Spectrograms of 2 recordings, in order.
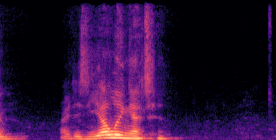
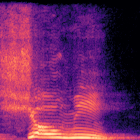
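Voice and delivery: loud, higher angry lion command; angry demand; 5 semitones higher, 8 dB louder than usual. Acted. Lion demanding proof from the king hare, angry. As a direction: bark it like a furious lion. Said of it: "this makes the lion very angry".

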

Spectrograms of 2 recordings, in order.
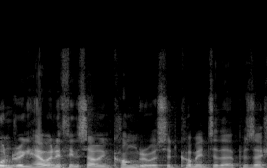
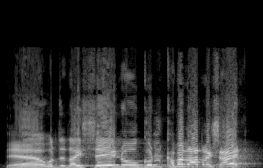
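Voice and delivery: much higher, louder pirate voice, told-you-so; Morgan gloating; 11 semitones higher, 9 dB louder than usual. Acted. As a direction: crow that you warned them. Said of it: "said Morgan".

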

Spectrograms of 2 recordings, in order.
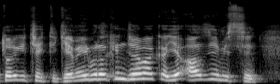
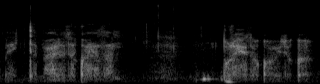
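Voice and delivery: barely audible whisper; secretive whisper; 22 dB quieter than usual. Real, not acted. Secretly hiding items from child.

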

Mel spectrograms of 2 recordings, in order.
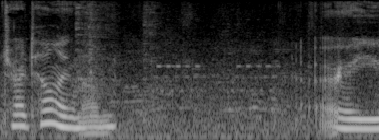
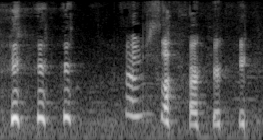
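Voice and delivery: slow, loud, high apology through giggles; laughing apology; 11 semitones higher, 7 dB louder, much slower than usual. Real, not acted. Apologizing to her partner while still giggling.

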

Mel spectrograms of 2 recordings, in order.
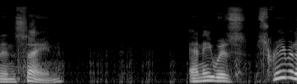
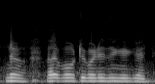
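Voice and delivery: mock meek, chastened son; sheepish. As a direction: imitate a scolded son giving in. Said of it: "He sheepishly is looking down".

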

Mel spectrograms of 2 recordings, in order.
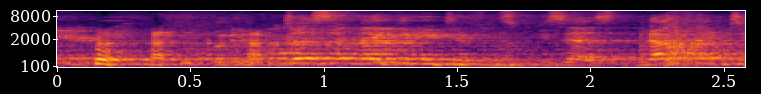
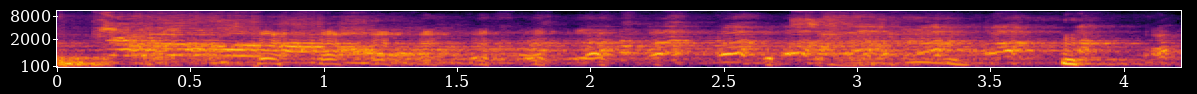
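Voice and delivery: exasperated shouting laugh; 5 semitones higher than usual. Acted. Clerk explodes.

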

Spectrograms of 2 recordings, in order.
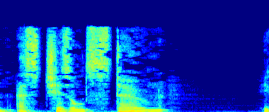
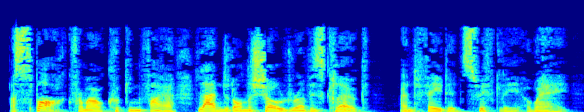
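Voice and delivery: ordinary delivery

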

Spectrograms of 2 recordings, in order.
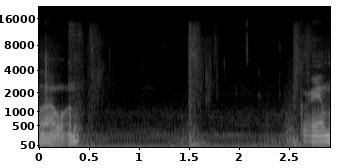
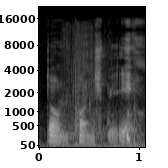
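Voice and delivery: a lower-voiced mock plea; 10 semitones lower, slower than usual. Imitating the game son begging the father, lower mock plea. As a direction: drop the pitch and plead lightly. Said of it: "he was like".

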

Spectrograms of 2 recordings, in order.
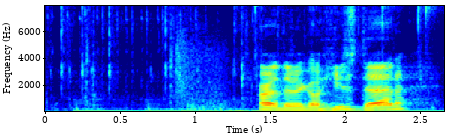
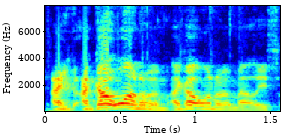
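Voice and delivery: excited; 5 semitones higher, 10 dB louder, faster than usual. Real, not acted. Trap worked again, celebrating.

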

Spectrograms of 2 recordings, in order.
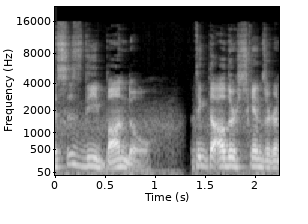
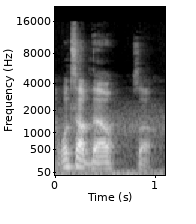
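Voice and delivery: ordinary delivery

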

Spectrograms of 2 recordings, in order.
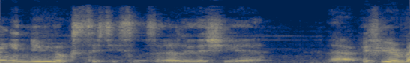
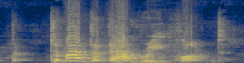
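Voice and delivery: loud; 5 semitones higher, 9 dB louder than usual. Real, not acted. Ranting about Christine.

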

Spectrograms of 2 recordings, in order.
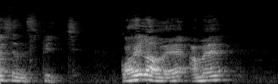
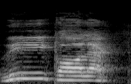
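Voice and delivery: recollect drawn out slowly by syllables; slow teaching demo of recollect, weight after re; second-syllable stress; slower than usual. Shown as a demonstration. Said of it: "If re sound second syllable".

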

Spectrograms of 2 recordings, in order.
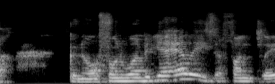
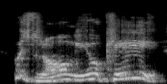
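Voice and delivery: Billy Connolly; 9 semitones higher than usual. Retold or imitated. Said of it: "he's like".

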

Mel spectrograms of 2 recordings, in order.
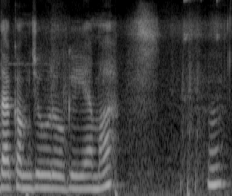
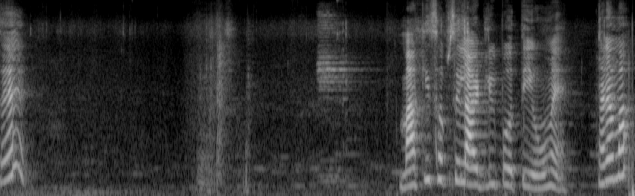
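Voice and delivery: coaxing grandma; 4 semitones higher than usual. Real, not acted. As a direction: cajole her kindly into eating more.

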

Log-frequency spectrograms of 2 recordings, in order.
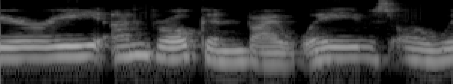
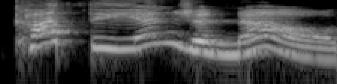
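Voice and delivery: captain's order; 8 semitones higher, 7 dB louder than usual. A narrator's reading. Captain giving an order at sea.

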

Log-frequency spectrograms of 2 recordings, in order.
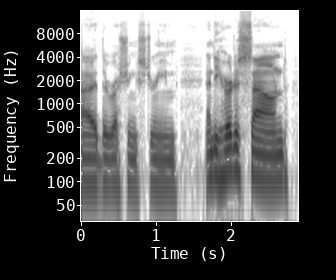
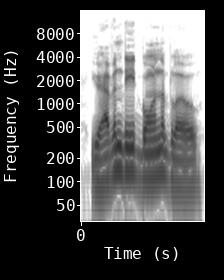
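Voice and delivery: plain reading voice

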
